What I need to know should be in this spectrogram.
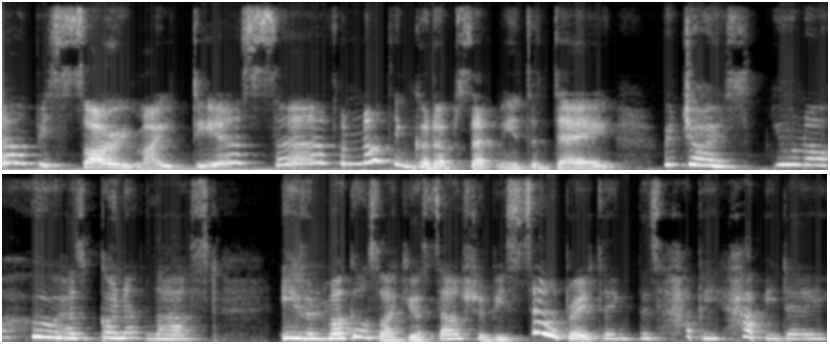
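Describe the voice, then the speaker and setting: A woman puts on a squeaky character voice at an extremely high pitch. Her pitch swings very widely, and her pace is moderate. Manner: joyful, effusive.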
